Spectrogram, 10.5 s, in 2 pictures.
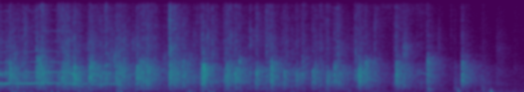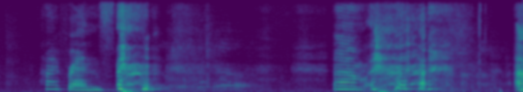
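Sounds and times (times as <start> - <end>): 
crowd applauding: 0.0 - 5.4
speech: 5.8 - 6.8, 9.0 - 9.6
laughter: 6.4 - 7.6, 8.9 - 10.4.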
